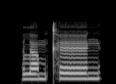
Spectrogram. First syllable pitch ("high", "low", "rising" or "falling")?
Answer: high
